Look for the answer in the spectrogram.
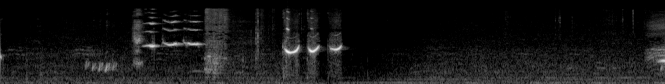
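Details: Baby pied butcherbird singing in a high pitch: a soft low trill, then a long pure whistle, a harsh burst, and three quick rising-and-falling whistled notes, followed by quiet.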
